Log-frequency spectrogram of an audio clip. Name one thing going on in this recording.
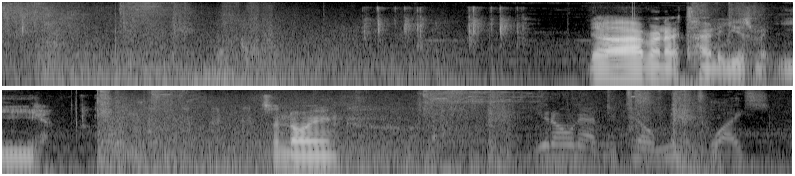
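Magic blasts burst and crackle in a game fight.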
